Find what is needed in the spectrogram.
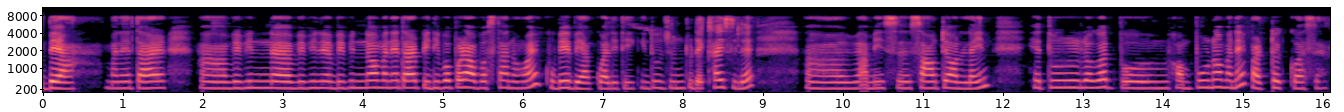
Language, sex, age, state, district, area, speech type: Assamese, female, 18-30, Assam, Sonitpur, urban, spontaneous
